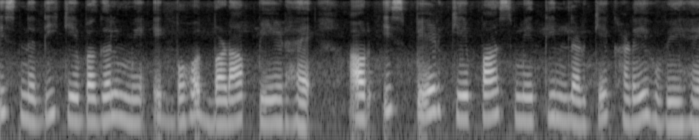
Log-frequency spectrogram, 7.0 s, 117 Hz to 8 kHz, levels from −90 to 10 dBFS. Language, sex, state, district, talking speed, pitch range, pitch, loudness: Hindi, female, Chhattisgarh, Sukma, 180 wpm, 200-230 Hz, 215 Hz, -22 LUFS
